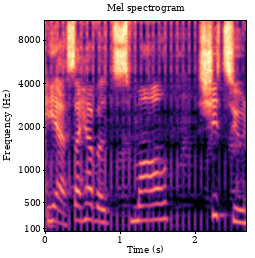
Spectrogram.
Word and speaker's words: Shih Tzu: So I listened to it, and I found this very breathy woman pronouncing it. And she said, Shih Tzu.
